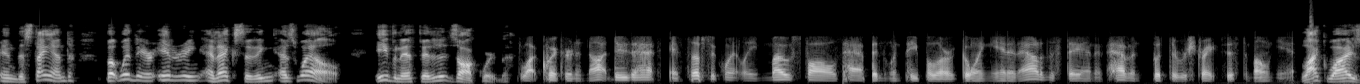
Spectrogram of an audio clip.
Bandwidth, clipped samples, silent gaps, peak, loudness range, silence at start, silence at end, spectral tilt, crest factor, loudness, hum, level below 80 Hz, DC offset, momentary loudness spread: 13.5 kHz; under 0.1%; 3.70-3.74 s; 0 dBFS; 3 LU; 0 s; 0 s; -4 dB/octave; 20 dB; -20 LUFS; none; -64 dBFS; under 0.1%; 10 LU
